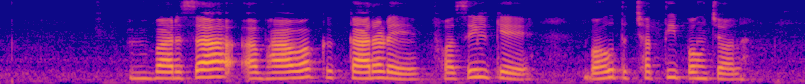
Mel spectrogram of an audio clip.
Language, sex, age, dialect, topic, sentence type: Maithili, female, 18-24, Southern/Standard, agriculture, statement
